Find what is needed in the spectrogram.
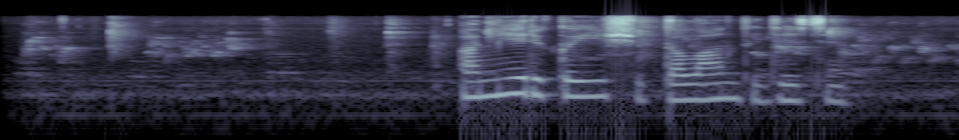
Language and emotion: Russian, neutral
